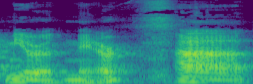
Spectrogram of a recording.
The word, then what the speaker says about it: Mira Nair: Directed by Mira Nair. Right, that's how you pronounce it.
